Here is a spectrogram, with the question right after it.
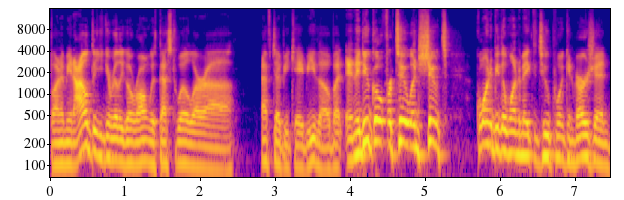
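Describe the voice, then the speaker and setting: Very fast speech with very wide pitch swings fills a very clean recording with a silent background. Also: man, medium pitch for a man. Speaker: game commentator. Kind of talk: live commentary. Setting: live stream. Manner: self-admitted stuttering.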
